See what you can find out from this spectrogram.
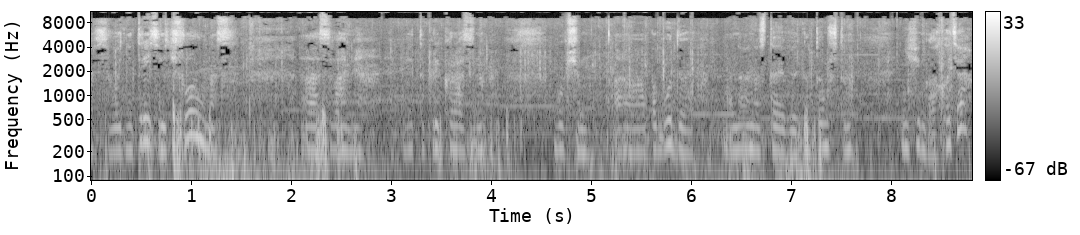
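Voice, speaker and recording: A woman in her thirties whose first language is Latvian, chatting in a casual vlog from her car with many filler sounds and pauses. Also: mid-range voice. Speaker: vlogger. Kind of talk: casual vlog talk to camera. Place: inside a car, then a clothing store. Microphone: phone camera held by hand.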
